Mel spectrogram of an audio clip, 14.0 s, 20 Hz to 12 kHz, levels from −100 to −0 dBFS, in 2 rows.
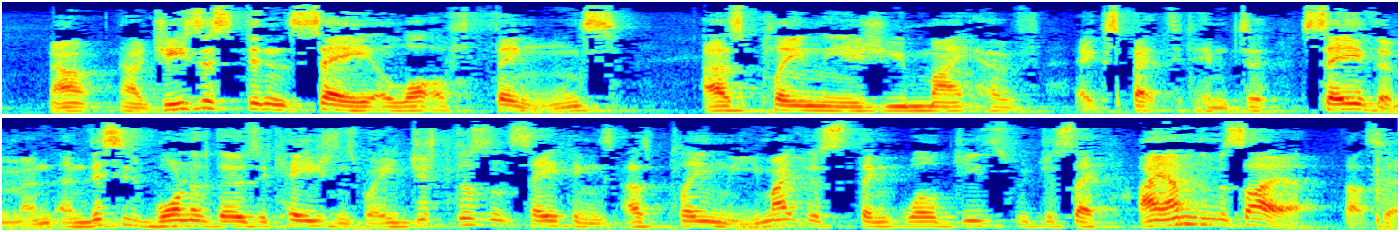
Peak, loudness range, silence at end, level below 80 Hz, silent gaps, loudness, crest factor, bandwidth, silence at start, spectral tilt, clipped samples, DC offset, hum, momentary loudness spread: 0 dBFS; 5 LU; 0 s; -60 dBFS; none; -20 LUFS; 20 dB; 11.5 kHz; 0.25 s; -3.5 dB/octave; under 0.1%; under 0.1%; none; 11 LU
